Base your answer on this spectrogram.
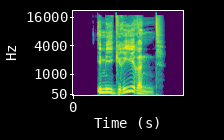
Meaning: present participle of immigrieren
- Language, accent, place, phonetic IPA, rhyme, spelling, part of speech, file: German, Germany, Berlin, [ɪmiˈɡʁiːʁənt], -iːʁənt, immigrierend, verb, De-immigrierend.ogg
